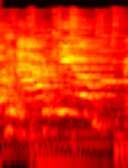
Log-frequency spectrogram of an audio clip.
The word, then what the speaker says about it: Accio: If you've seen, first off, that's pronounced. Accio. Accio. Accio. It's Accio. I mean, we can keep saying it.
